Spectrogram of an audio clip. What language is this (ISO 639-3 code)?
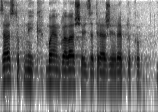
hrv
